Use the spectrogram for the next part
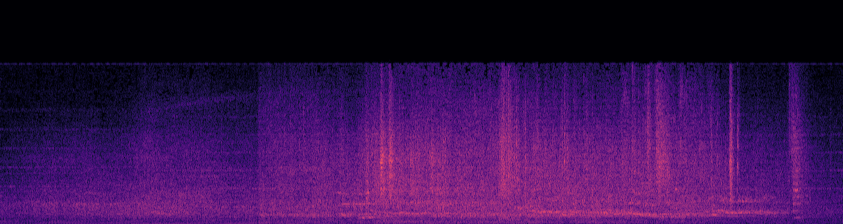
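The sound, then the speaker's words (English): A car's brakes lock up and its tires skid loudly across the pavement as the driver is forced to jam on the brakes when another car swoops in front, a sustained screech over engine and road noise lasting several seconds, with no voices. “Finally, the swoop car appears and makes its move, forcing the other drivers to jam on their brakes.”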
